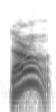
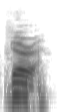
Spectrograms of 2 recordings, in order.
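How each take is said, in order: First: The name ends with a clear final 'rell' sound. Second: The name sounds like the start of 'Duracell'. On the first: The speaker calls it wrong. "did I say it right? That's close" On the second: The speaker calls it right. "Pronounced like you would say Duracell batteries"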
